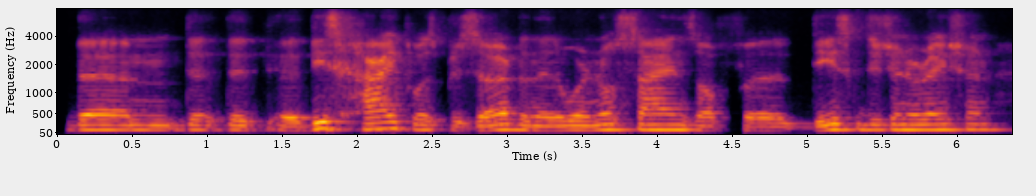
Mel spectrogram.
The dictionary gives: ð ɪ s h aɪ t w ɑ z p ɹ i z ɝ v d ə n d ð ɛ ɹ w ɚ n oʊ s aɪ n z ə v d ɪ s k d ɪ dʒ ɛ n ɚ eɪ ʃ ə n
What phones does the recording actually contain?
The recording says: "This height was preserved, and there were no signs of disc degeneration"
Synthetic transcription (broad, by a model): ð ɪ s h aɪ t w ɑ z p ɹ i z ɝ v d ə n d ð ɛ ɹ w ɚ n oʊ s aɪ n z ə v d ɪ s k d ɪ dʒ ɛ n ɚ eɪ ʃ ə n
